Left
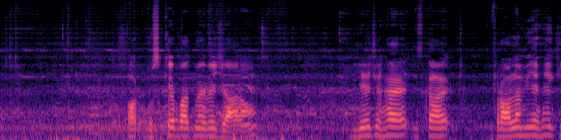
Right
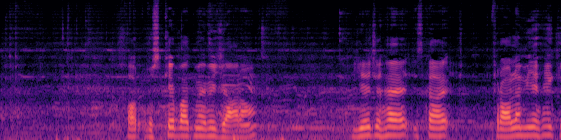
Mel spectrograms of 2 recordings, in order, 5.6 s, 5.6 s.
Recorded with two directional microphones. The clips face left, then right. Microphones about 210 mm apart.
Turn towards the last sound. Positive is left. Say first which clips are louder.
# right 4 dB
turn(degrees=-20)  # may be behind; listen again after turning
